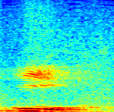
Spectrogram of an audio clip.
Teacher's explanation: it tends to be a little bit of a falling tone on the E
